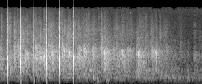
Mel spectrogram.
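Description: Audience applause after a speaker is thanked. One set of loud, sharp claps comes about four a second and stops about a second and a half in, and the rest of the applause then dies away.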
